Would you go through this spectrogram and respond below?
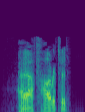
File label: "half-hearted", english; adjectives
